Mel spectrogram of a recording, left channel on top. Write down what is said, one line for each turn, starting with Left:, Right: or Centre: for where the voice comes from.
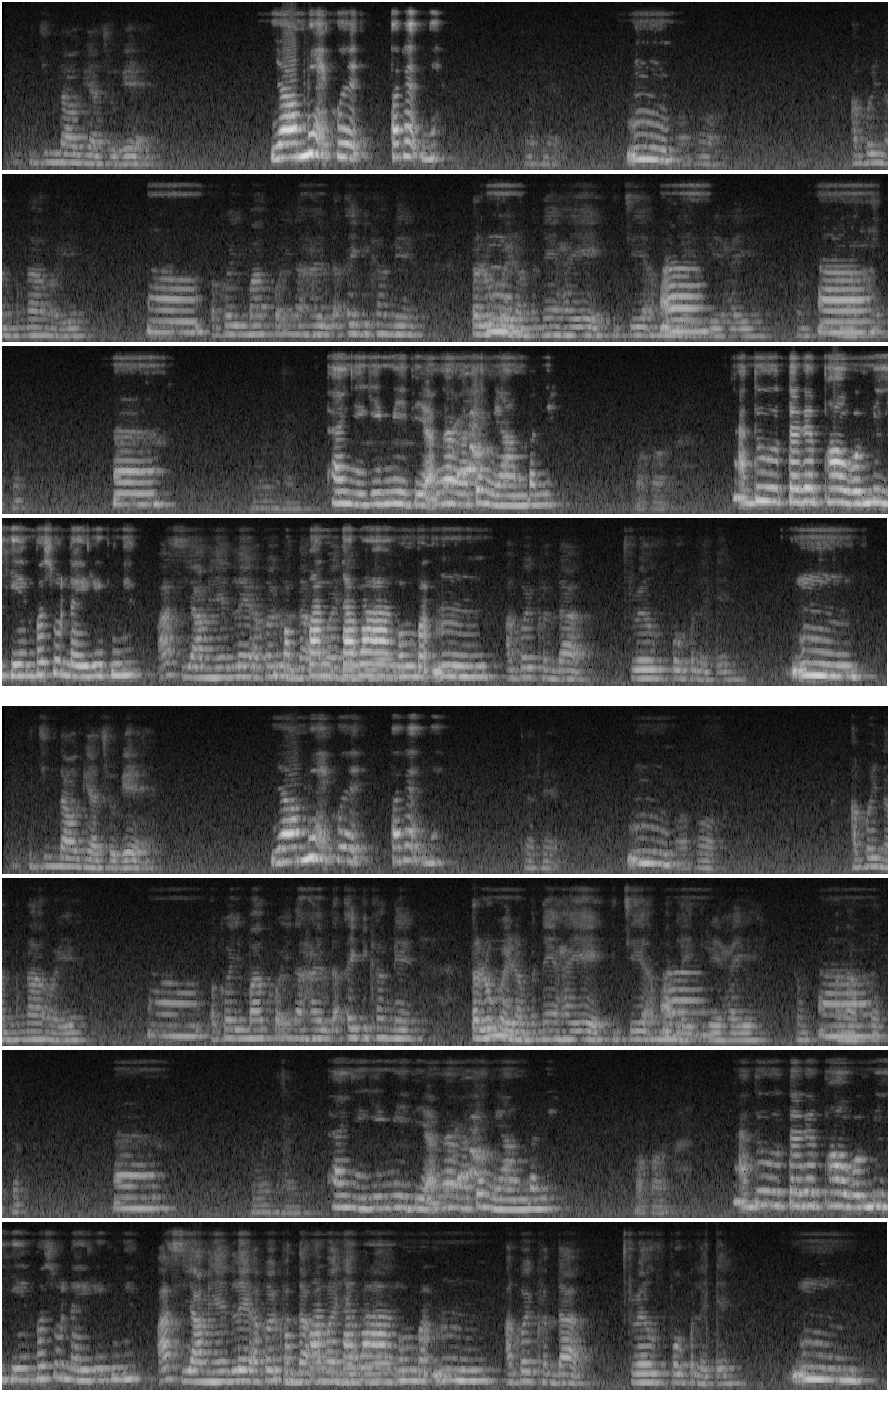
Right: ꯏꯆꯤꯟ ꯏꯅꯥꯎ ꯀꯌꯥ ꯁꯨꯒꯦ
Left: ꯌꯥꯝꯃꯦ ꯑꯩꯈꯣꯏ ꯇꯔꯦꯠꯅꯤ
Right: ꯇꯔꯦꯠ
Left: ꯎꯝ
Right: ꯑꯣ ꯍꯣ ꯑꯩꯈꯣꯏꯅ ꯃꯉꯥ ꯑꯣꯏꯌꯦ
Left: ꯑꯣ
Right: ꯑꯩꯈꯣꯏ ꯏꯃꯥ ꯈꯣꯏ ꯑꯅ ꯍꯥꯏꯕꯗ ꯑꯩꯗꯤ ꯈꯪꯗꯦ ꯇꯔꯨꯛ
Left: ꯎꯝ
Right: ꯑꯣꯏꯔꯝꯕꯅꯦ ꯍꯥꯏꯌꯦ ꯏꯆꯦ ꯑꯃ
Left: ꯑꯥ
Right: ꯂꯩꯇ꯭ꯔꯦ ꯍꯥꯏꯌꯦꯦ ꯑꯗꯨꯝ
Left: ꯑꯥ
Right: ꯑꯉꯥꯡ ꯄꯣꯛꯄꯗ
Left: ꯑꯥ
Right: ꯑꯗꯨꯃꯥꯏꯅ ꯍꯥꯏ
Left: ꯊꯥꯏꯅꯒꯤ ꯃꯤꯗꯤ ꯑꯉꯥꯡ ꯑꯗꯨꯝ ꯌꯥꯝꯕꯅꯤ
Right: ꯑꯗꯨꯒꯣꯏ
Left: ꯑꯗꯨ ꯇꯔꯦꯠ ꯐꯥꯎꯕ ꯃꯤ ꯌꯦꯦꯟꯕꯁꯨ ꯂꯩꯔꯤꯕꯅꯤ
Right: ꯑꯁ ꯌꯥꯝ ꯍꯦꯜꯂꯦ ꯑꯩꯈꯣꯏ
Left: ꯃꯄꯜ
Right: ꯈꯨꯟꯗ ꯑꯃ
Left: ꯇꯔꯥꯒꯨꯝꯕ
Right: ꯍꯦꯜꯂꯨꯔꯦ
Left: ꯎꯝ
Right: ꯑꯩꯈꯣꯏ ꯈꯨꯟꯗ ꯇꯨꯌꯦꯦꯜꯐ ꯄꯣꯛꯄ ꯂꯩꯌꯦ
Left: ꯎꯝ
